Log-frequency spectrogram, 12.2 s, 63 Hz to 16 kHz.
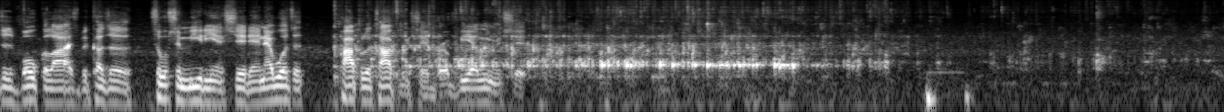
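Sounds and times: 
speech: 0:00.0 - 0:05.6
drink poured into a glass: 0:03.4 - 0:12.2.

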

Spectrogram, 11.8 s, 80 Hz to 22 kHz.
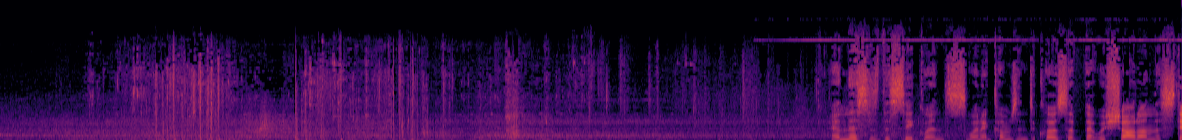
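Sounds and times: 
horse carrying a rider galloping with hooves clip-clopping: 0:00.9 - 0:08.3
speech: 0:08.4 - 0:11.8.

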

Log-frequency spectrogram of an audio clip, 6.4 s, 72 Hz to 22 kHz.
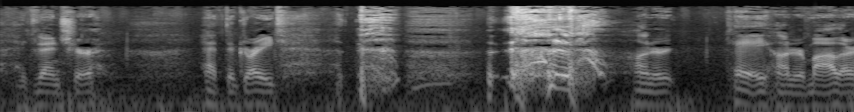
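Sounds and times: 
speech: 0:00.2 - 0:06.3
person coughing from dirt and dust picked up during a 100-mile run: 0:02.6 - 0:03.1, 0:03.7 - 0:04.6.

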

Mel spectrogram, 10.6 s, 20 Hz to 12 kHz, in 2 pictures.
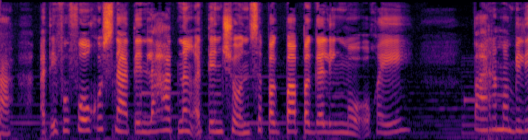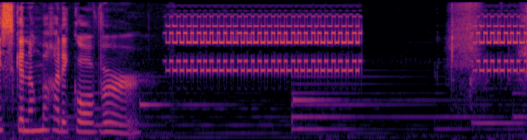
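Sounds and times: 
speech: 0:00.0 - 0:06.8
mobile phone ringing with an incoming call: 0:06.9 - 0:09.0, 0:09.8 - 0:10.5.

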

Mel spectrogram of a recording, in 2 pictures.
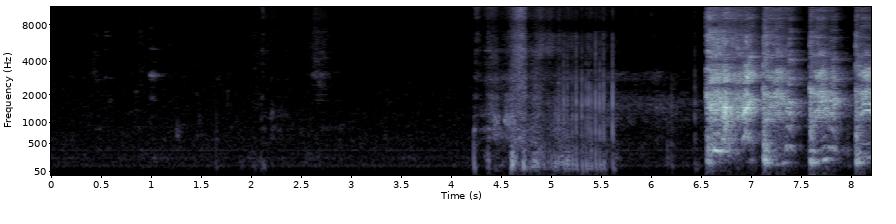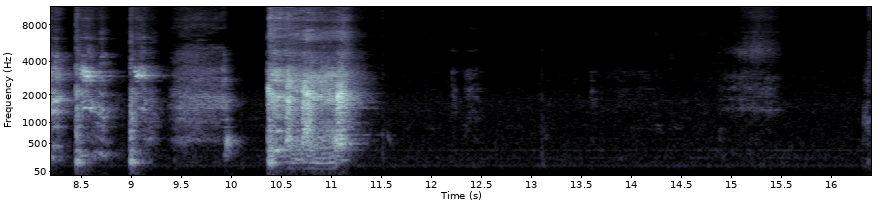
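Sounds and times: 
person coughing: 0:06.6 - 0:09.4, 0:10.4 - 0:11.4.

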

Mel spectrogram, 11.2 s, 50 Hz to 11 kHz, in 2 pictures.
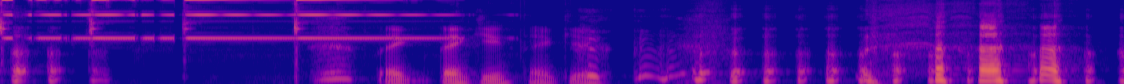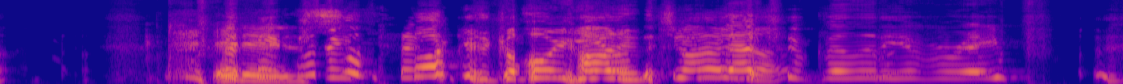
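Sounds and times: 
speech: 0:00.0 - 0:00.7, 0:01.6 - 0:05.6, 0:06.2 - 0:11.2
small bell ringing: 0:00.0 - 0:02.6
laughter: 0:02.9 - 0:11.2.

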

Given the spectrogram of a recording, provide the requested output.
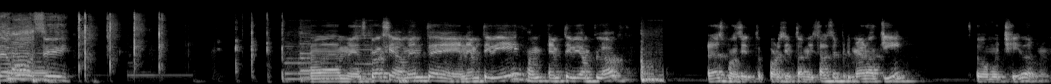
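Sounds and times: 
speech: 0:00.0 - 0:00.8, 0:03.1 - 0:06.4, 0:07.1 - 0:09.2, 0:09.8 - 0:10.5
hand claps applauding an unplugged performance: 0:00.7 - 0:02.9.

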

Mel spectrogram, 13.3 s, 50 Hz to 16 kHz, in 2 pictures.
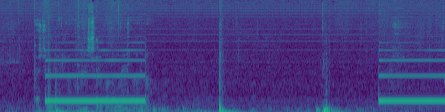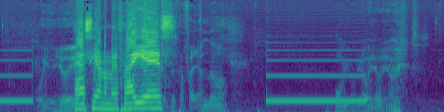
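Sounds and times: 
faint noise: 0:00.0 - 0:13.3
speech: 0:00.5 - 0:01.7, 0:07.8 - 0:10.2
telephone ringback tone during a call: 0:00.7 - 0:02.2, 0:05.7 - 0:07.2, 0:10.7 - 0:12.4.

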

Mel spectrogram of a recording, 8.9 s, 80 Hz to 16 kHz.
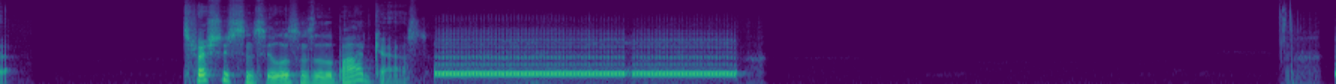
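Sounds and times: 
speech: 0:01.3 - 0:03.0
outgoing phone call ringback tone: 0:02.9 - 0:05.0.

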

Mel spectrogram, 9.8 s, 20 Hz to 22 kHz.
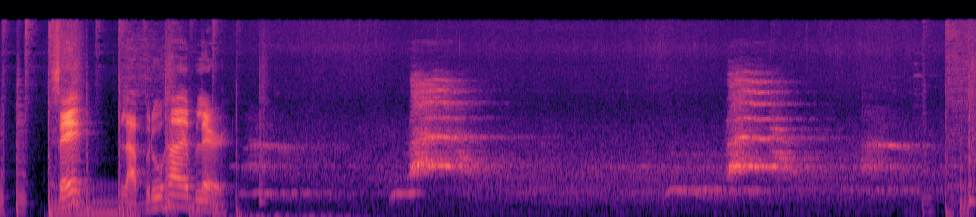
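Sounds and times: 
speech: 0:00.0 - 0:02.4
red fox Vulpes vulpes screaming: 0:02.1 - 0:09.5.

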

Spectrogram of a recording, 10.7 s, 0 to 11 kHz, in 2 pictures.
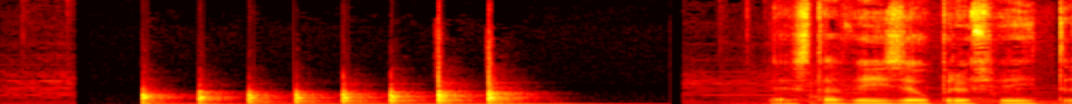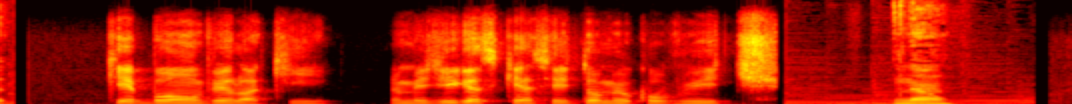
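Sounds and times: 
firm knocks on the door of a house: 0:00.7 - 0:02.9
speech: 0:04.0 - 0:10.2.

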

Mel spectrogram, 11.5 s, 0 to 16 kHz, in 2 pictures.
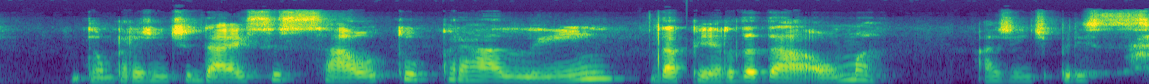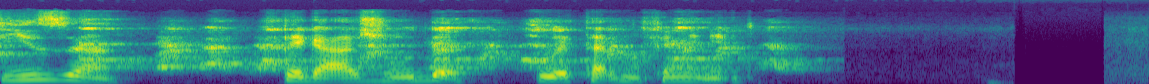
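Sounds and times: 
speech: 0:00.4 - 0:06.5, 0:07.2 - 0:09.6
dog barking: 0:05.6 - 0:10.0.

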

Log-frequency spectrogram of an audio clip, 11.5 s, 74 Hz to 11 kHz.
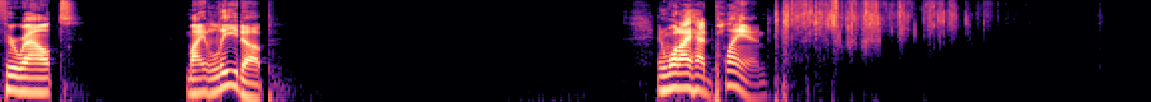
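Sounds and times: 
speech: 0:00.0 - 0:00.8, 0:01.9 - 0:02.8, 0:06.6 - 0:07.9
paper being crumpled up by hand: 0:07.7 - 0:11.3.

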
